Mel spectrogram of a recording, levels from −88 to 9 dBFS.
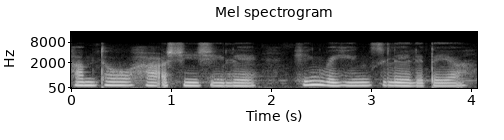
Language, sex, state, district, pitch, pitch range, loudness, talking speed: Wancho, female, Arunachal Pradesh, Longding, 200 Hz, 190-215 Hz, -16 LUFS, 135 wpm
